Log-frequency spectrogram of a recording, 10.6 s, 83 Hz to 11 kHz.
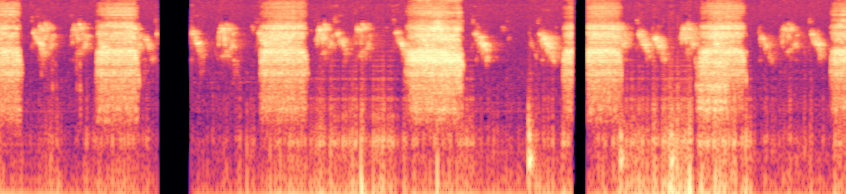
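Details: Barn owls at a nest watched by webcam in Cabañeros National Park, Castilla-La Mancha, Spain, during the 2023 breeding season while raising young; long harsh broadband hisses repeat in quick succession, mixed with short high chirping notes and low background rumble.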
